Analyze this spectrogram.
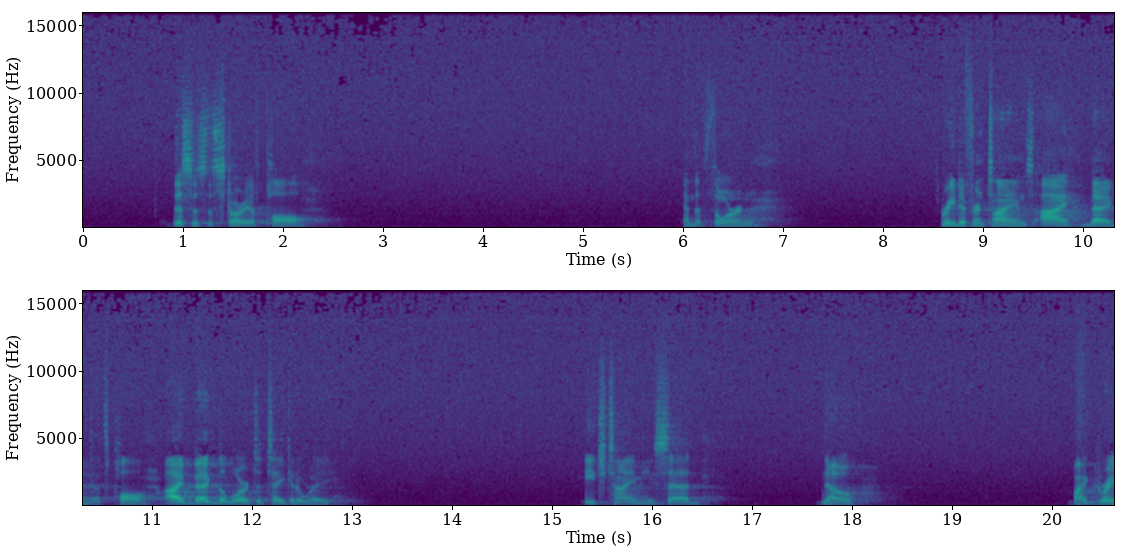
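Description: A middle-aged man speaks calmly through a microphone, with pauses.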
